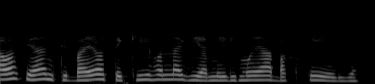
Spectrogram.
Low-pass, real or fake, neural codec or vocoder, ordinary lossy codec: 19.8 kHz; fake; codec, 44.1 kHz, 7.8 kbps, Pupu-Codec; none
